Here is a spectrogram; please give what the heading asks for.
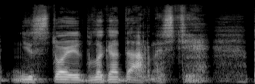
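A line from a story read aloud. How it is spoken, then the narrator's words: Mumbled. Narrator (Russian): пробормотал Грифель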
